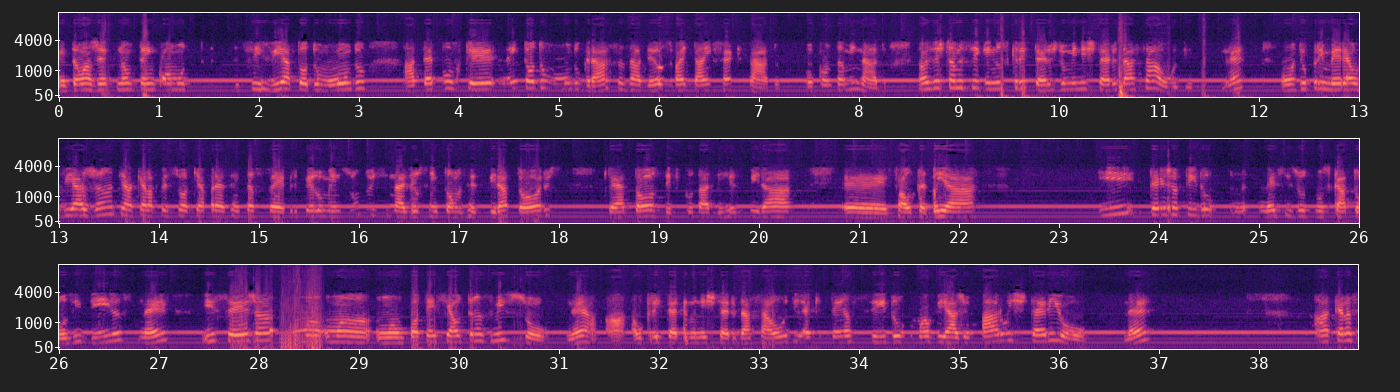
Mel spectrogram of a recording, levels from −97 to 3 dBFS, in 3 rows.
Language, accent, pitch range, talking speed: Portuguese, Brazilian, 180-270 Hz, 150 wpm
